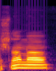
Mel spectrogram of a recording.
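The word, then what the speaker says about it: שלמה: Therefore Shlomo is spelled with a hey, but it's pronounced with a cholem, which is this union of the masculine and feminine. And also Shlomo, who brought in the Aaron into the Kodesh.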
